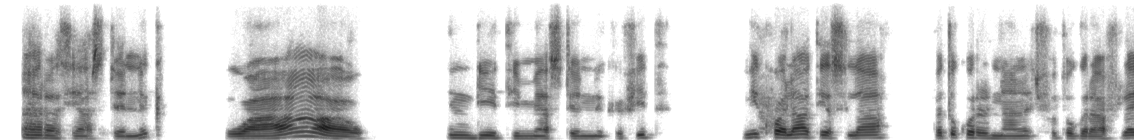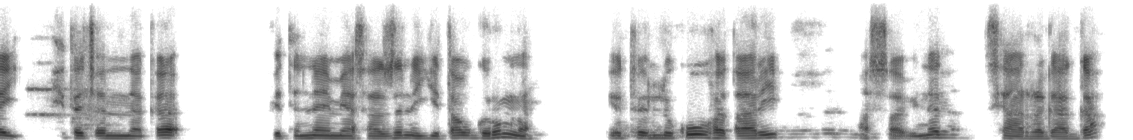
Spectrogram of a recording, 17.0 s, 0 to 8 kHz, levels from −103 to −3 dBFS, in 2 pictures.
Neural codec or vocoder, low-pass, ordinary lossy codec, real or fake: none; 7.2 kHz; Opus, 24 kbps; real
